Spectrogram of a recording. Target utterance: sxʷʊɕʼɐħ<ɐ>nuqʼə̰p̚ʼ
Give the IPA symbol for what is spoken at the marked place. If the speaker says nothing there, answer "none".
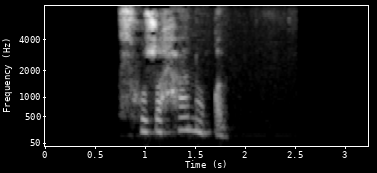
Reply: a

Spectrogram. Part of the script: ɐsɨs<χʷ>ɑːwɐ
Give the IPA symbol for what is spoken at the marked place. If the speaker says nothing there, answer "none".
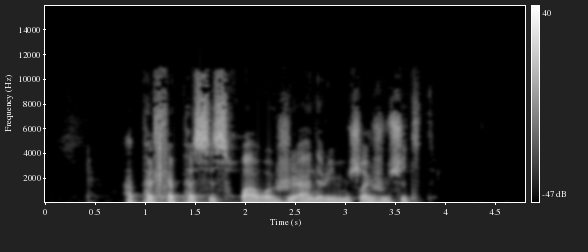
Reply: χʷ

